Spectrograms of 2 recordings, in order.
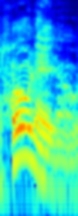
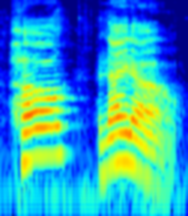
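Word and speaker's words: Hernando: H E R N A N D O That's It's almost It almost spells like a tornado. It's almost spelled the same way as a tornado. A hornado. Okay. Hornado is what that's called. What that town is called. Hornado. Hornado.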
